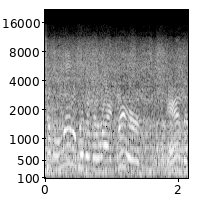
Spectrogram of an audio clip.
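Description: Race announcer's voice calling the action, with midget race car engines running underneath.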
